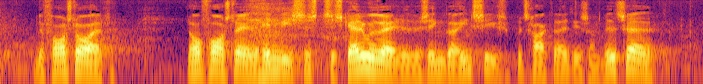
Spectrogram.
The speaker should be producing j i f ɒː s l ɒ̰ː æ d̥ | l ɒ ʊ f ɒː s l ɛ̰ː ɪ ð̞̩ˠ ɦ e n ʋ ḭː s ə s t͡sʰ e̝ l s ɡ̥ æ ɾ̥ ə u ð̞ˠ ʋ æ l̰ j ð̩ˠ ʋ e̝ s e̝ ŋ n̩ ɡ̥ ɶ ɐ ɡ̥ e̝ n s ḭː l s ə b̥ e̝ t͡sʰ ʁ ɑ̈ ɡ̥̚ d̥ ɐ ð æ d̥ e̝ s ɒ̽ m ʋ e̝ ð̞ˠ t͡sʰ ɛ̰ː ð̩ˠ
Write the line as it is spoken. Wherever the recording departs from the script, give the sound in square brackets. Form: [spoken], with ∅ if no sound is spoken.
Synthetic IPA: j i f ɒː s l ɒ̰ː æ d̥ | l ɒ ʊ f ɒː s l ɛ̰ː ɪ ð̞̩ˠ ɦ e n ʋ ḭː s ə s t͡sʰ e̝ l s ɡ̥ æ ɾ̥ ə u ð̞ˠ ʋ æ l̰ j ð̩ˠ ʋ e̝ s e̝ ŋ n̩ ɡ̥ ɶ ɐ [∅] e̝ n s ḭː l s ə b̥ e̝ t͡sʰ ʁ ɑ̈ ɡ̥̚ d̥ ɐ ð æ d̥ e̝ s ɒ̽ m ʋ e̝ ð̞ˠ t͡sʰ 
